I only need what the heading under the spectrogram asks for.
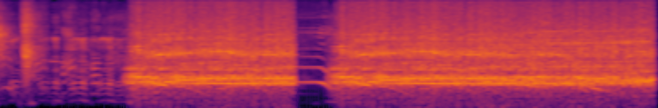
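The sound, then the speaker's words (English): Loud audience clapping and whooping cheers erupt after a brief spoken voice, hold at full strength, drop out for a split second around the midpoint, then surge back and continue. “Hold on, we're clapping. Can y'all clap?”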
